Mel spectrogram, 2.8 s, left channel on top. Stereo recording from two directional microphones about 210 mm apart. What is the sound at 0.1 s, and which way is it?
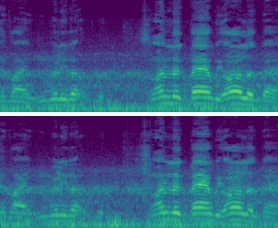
Speech, 20° left (ahead or behind).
